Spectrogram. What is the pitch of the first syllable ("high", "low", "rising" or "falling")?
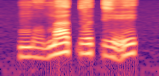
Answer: low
